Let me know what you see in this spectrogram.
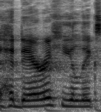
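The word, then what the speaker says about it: Hedera helix: then obviously we've got the hedra helix or the hadera Helix English ivy that's how you would pronounce it correctly but as you can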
